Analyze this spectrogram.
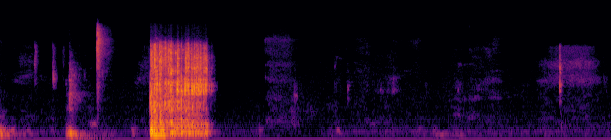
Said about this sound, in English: I put my dice down when I heard Anthony's clink. So I put down one die, but heard like four fall.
